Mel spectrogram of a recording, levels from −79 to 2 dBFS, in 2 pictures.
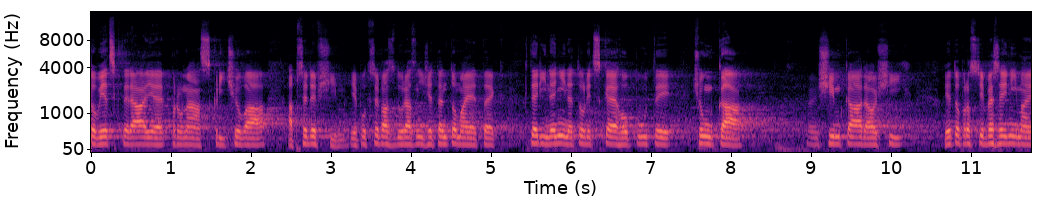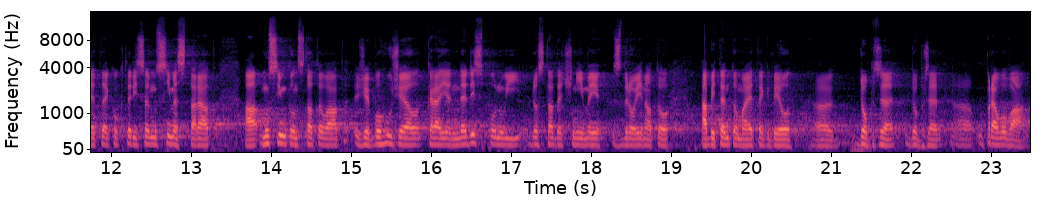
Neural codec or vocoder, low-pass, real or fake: none; 14.4 kHz; real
